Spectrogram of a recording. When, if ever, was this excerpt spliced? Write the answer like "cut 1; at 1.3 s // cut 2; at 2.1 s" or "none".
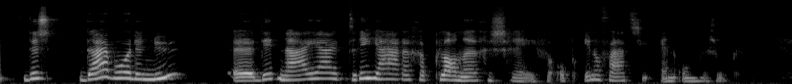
none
